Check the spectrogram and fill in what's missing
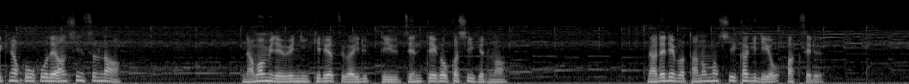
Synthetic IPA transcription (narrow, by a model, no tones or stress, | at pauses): ekʲinaho̞ːho̞ːd̪e̞ãɰ̃ɕĩɰ̃sɨɾɯ̟na | namamʲid̪eɯ̟e̞ɲ̟iːke̞ɾɯ̟jat͡sɨɡaiɾɯ̟t̪ːe̞jɯ̟ːzẽ̞nt̪e̞ːɡao̞kaɕiːke̞d̪o̞na | naɾe̞ɾe̞bat̪ano̞maɕiːkaɡʲiɾʲio̞ʔakɯ̟̥se̞ɾɯ̟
